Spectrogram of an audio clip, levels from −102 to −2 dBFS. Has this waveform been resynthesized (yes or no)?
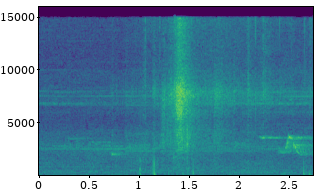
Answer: no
